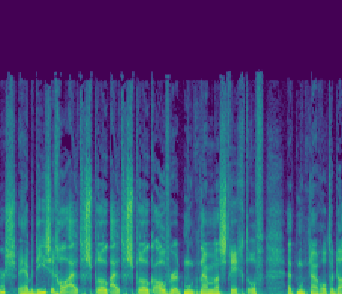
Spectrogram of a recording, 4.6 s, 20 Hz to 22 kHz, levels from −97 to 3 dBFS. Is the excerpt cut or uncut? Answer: cut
